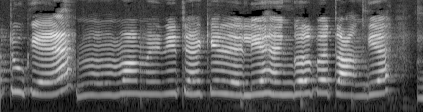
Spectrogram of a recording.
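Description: A young boy singing in a high voice, holding a near-level pitch through a run of syllables.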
